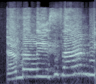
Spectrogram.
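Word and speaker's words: Emeli Sandé: Emily Sandy, I was right.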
